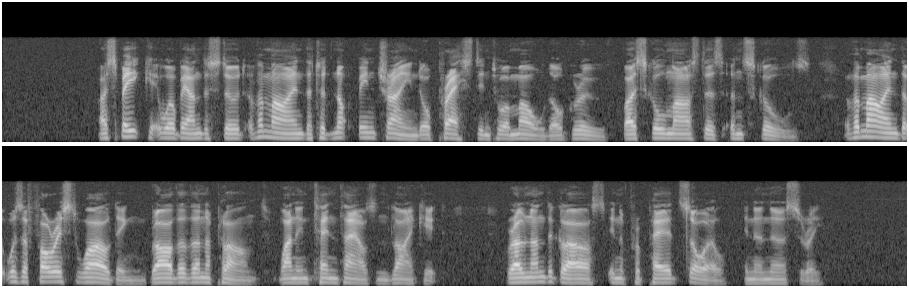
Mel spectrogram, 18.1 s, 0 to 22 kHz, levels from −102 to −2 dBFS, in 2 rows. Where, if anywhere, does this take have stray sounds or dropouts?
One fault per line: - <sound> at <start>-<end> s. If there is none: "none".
none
